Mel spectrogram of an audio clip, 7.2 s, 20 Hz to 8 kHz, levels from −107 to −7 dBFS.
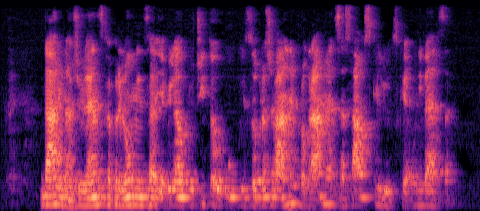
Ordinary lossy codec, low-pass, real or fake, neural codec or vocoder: none; 7.2 kHz; fake; vocoder, 44.1 kHz, 128 mel bands, Pupu-Vocoder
